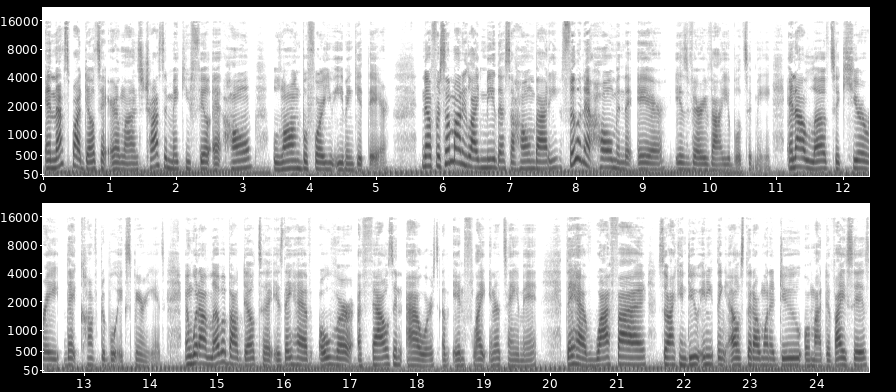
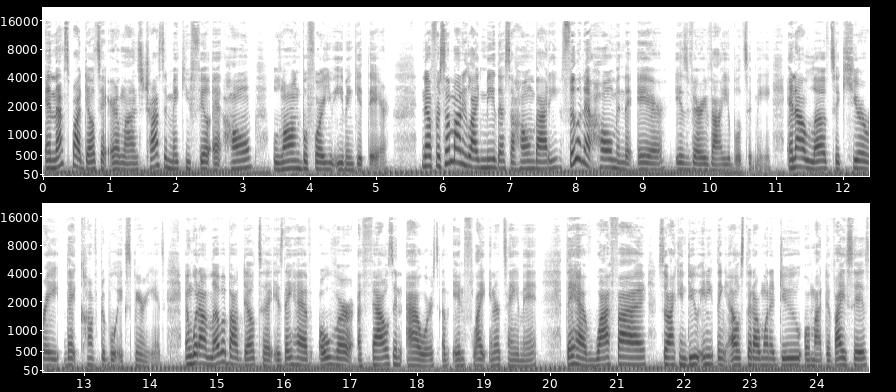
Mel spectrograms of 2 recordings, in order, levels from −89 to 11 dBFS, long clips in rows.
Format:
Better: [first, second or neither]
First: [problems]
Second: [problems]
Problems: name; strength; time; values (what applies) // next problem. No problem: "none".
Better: neither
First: low rumble; faint; throughout; 25 dB below the speech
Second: low rumble; faint; throughout; 25 dB below the speech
